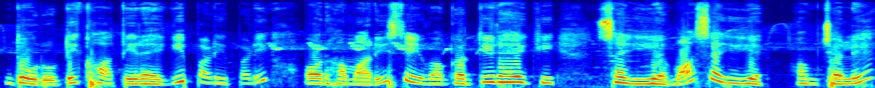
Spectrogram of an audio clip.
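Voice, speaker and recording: A man voicing Kalu, a harsh, bossy male bird husband in a cartoon who scolds loudly. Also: a little high, a little slow. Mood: pleased. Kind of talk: Hindi cartoon voice acting.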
